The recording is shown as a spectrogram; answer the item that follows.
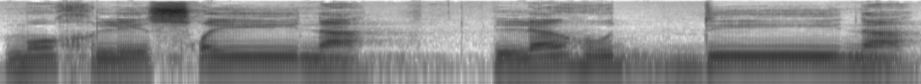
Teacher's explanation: خا او صاد چې دي دا حروف مستعلیه کې دي غټ په ویل کېږي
